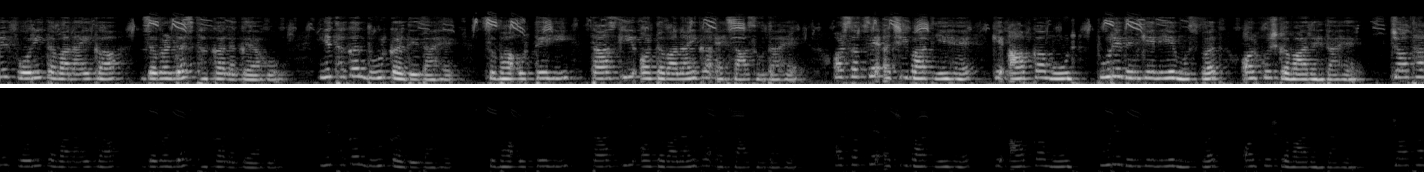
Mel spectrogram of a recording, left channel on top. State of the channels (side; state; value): right; quieter; 34.0 dB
